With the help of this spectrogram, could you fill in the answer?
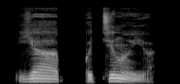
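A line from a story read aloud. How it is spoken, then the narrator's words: Unexpectedly quiet. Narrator (Russian): неожиданно тихо произносит Уильям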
